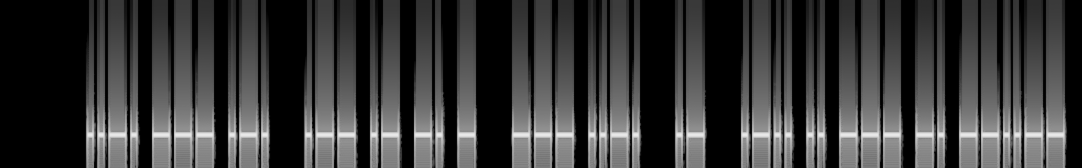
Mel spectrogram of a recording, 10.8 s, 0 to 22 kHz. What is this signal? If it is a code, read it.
Morse code, heard as a keyed tone, about 22 wpm, 700 Hz. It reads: FOR WANT OF A LION,
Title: A Sound Of Thunder 22wpm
